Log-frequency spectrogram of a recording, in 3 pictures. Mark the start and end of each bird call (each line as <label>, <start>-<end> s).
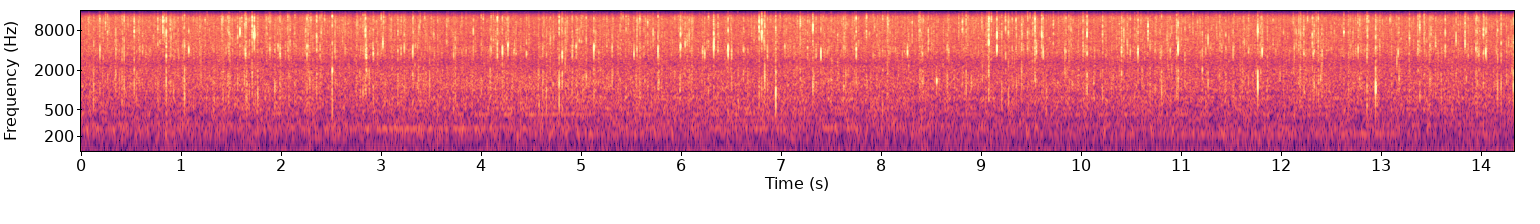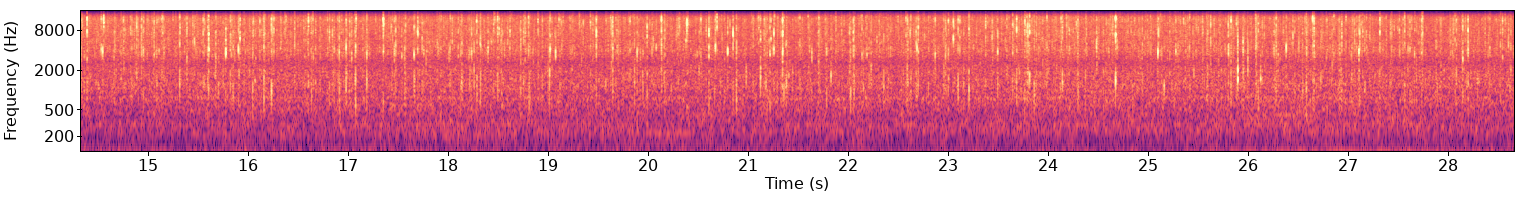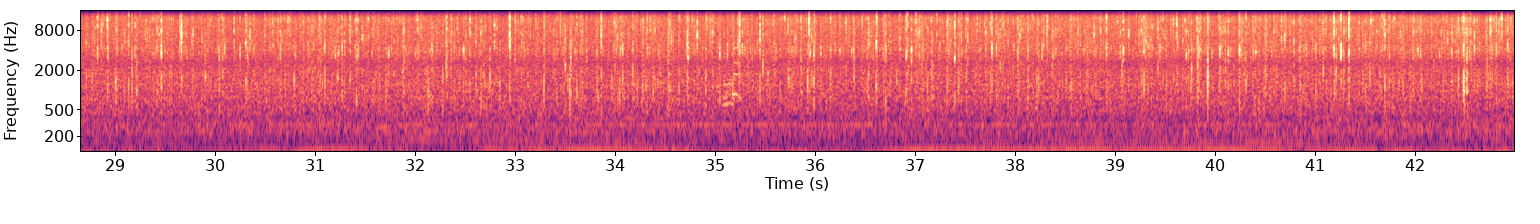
Canada Goose (Branta canadensis), 35.0-35.3 s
